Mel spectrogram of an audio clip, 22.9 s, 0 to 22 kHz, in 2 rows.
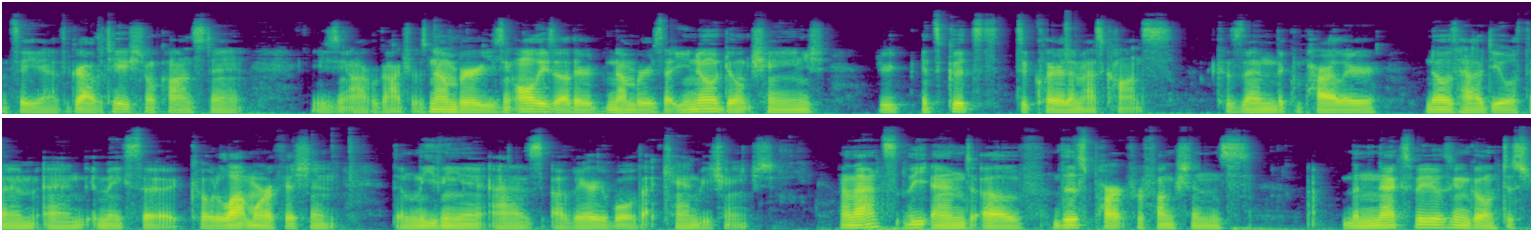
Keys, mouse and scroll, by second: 17.9 typing, 20.5-21.2 typing.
